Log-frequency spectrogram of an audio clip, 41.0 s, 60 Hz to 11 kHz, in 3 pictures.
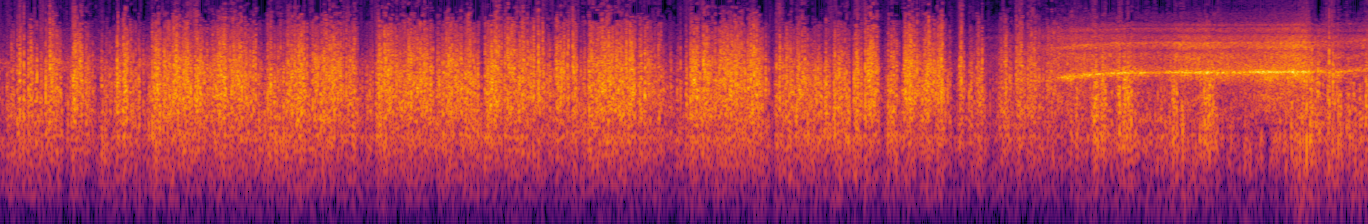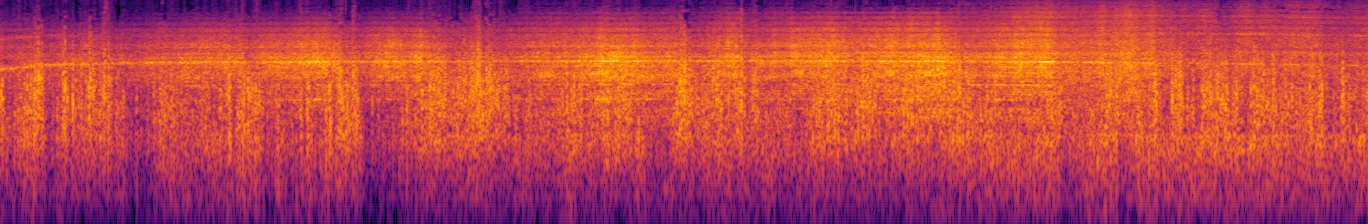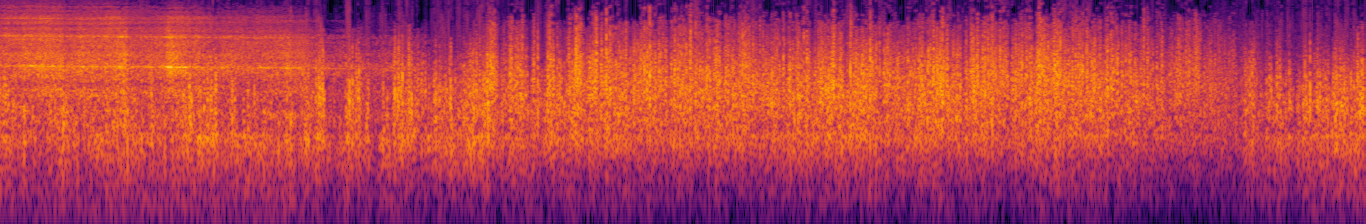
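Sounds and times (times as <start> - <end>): wind buffeting microphone: 0.0 - 41.0
jet engines spooling up: 8.6 - 38.8.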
